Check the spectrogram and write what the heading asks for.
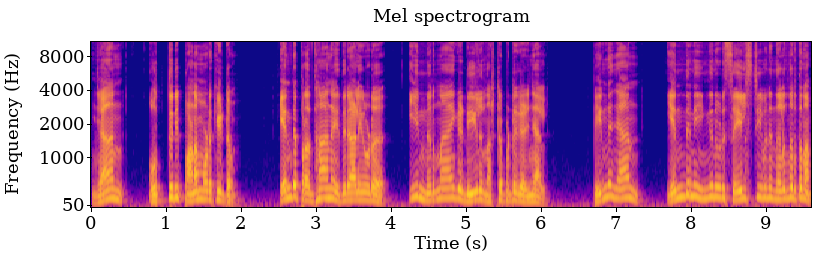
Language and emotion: Malayalam, angry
